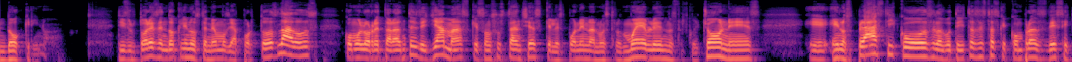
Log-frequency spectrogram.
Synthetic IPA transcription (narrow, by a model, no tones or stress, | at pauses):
nd̪o̞kɾino | d̪̥ist̪ɾuk̚t̪o̞ɾe̞se̞nd̪o̞kɾino̞st̪e̞ne̞mo̞zʝapo̞ɾt̪o̞ðozlað̞o̞s | ko̞mo̞losre̞t̪awɾant̪e̞zðe̞ʝamaske̞so̞nsust̪ansjaske̞le̞spo̞nẽ̞nanwe̞st̪ɾo̞zmwe̞β̞le̞snwest̪ɾo̞sko̞lt͡ʃo̞nes | eʔenlo̞splast̪ikoslazβo̞t̪eʝit̪aze̞st̪aske̞ko̞mpɾazðe̞se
